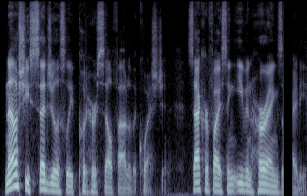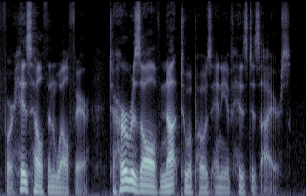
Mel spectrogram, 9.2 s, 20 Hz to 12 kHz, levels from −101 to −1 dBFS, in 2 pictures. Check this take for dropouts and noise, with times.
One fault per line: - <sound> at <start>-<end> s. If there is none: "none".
- dropout at 4.2-4.4 s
